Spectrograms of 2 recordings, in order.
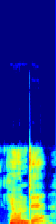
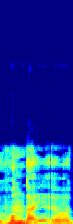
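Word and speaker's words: Hyundai: এরপরে যেটা রয়েছে সেটা হচ্ছে হিউন্ডে, আমার বাংলাদেশে এটাকে অনেক সময় বলা হয় হুন্দাই, উচ্চারণটা একটু ডিফারেন্ট, হিউন্ডে।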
